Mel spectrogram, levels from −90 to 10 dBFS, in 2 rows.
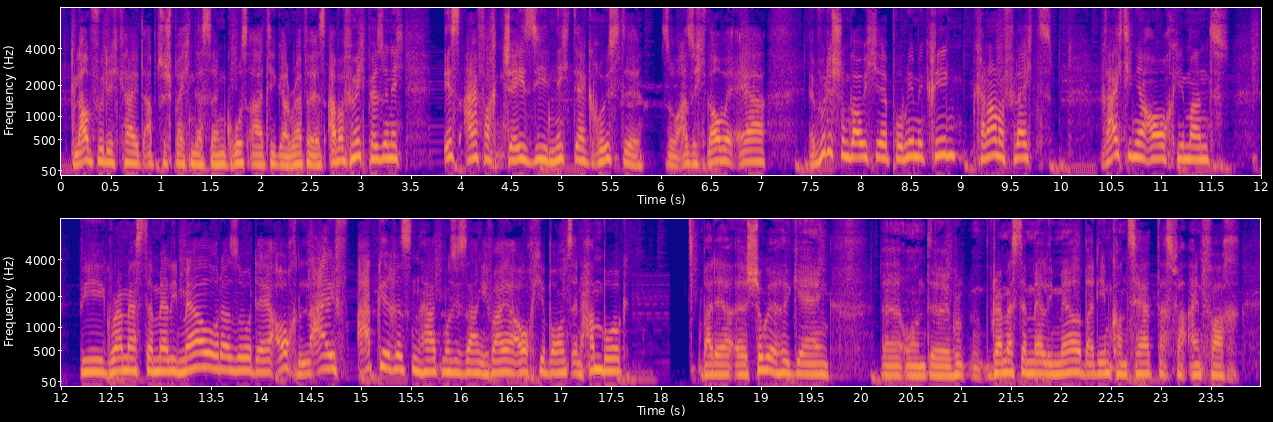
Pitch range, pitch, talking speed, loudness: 135-195 Hz, 160 Hz, 200 wpm, -19 LUFS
